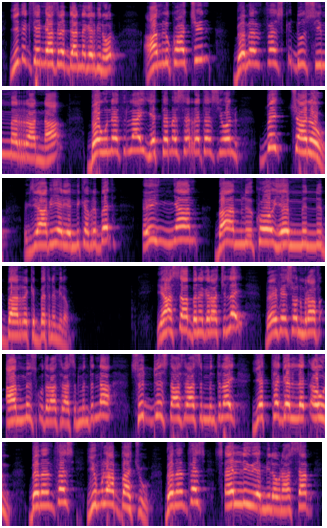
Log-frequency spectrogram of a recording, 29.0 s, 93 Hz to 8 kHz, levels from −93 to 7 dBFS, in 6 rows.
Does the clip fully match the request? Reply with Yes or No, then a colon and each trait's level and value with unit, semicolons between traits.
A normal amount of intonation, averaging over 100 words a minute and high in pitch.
No: average, 4.0 semitones; average, 85 wpm; very high, 275 Hz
